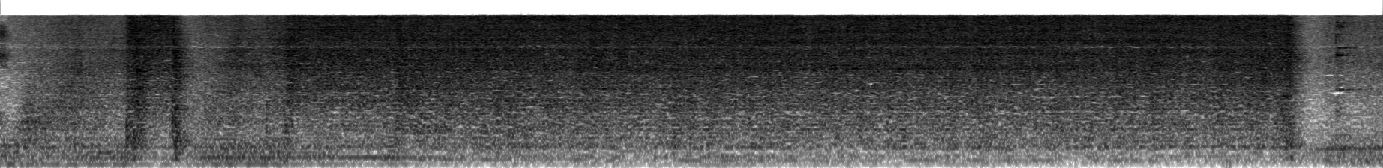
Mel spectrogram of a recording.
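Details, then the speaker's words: Non-pilot-arc plasma cutter cutting slightly rusty steel after the torch touches the work: a loud, steady, high-pitched hiss holds even for about eight seconds, then cuts off; normal plasma cutting. "and now it works again a non-pilot arc so the difference in these things is it depends what you want to cut"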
